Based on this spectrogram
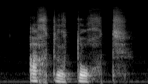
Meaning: rearguard
- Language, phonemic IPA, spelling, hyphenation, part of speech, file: Dutch, /ˈɑx.tərˌtɔxt/, achtertocht, ach‧ter‧tocht, noun, Nl-achtertocht.ogg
